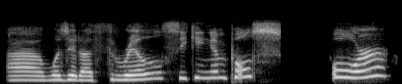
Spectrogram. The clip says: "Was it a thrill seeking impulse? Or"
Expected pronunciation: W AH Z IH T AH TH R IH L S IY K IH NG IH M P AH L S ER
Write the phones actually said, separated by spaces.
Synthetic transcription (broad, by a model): W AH Z IH T AH TH R IH L S IY K IH NG IH M P AH L S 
